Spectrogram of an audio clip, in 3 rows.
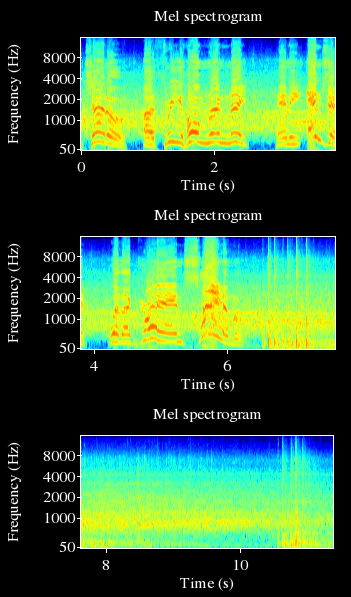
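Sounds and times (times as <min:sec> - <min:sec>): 
speech: 0:00.1 - 0:06.8
fireworks crackling and popping at a ballpark: 0:06.5 - 0:09.4, 0:10.5 - 0:11.3.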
